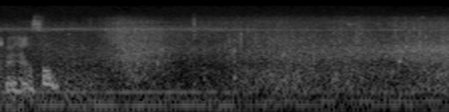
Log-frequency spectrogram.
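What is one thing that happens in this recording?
Gentle waves wash onto a beach.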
